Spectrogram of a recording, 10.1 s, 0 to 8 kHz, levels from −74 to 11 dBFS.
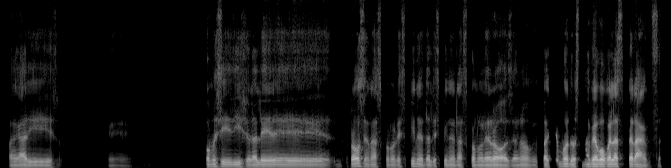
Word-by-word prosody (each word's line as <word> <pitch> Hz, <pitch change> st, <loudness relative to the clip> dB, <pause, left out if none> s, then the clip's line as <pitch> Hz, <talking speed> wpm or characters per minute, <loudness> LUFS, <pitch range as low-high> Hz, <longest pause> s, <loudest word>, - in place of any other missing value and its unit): magari, 80 Hz, -1 st, -3 dB
s 80 Hz, +2 st, -25 dB, 0.7 s
ehm 70 Hz, -1 st, -26 dB, 1.1 s
Come 95 Hz, +1 st, -1 dB
si 95 Hz, -1 st, -1 dB
dice, 90 Hz, -3 st, -3 dB
Dalle 90 Hz, -1 st, 0 dB
mhmm, 90 Hz, -, -27 dB
rose 115 Hz, -2 st, +2 dB
nascono 90 Hz, -1 st, -5 dB
le 90 Hz, -, -5 dB
spine 110 Hz, +4 st, -5 dB
e -, -, -1 dB
dalle 85 Hz, -1 st, -3 dB
spine 90 Hz, 0 st, -5 dB
nascono 80 Hz, 0 st, -4 dB
le 85 Hz, +1 st, +1 dB
rose, 85 Hz, -3 st, +2 dB
no, 90 Hz, +1 st, -3 dB
in 85 Hz, -, -11 dB
qualche -, -, -4 dB
modo 105 Hz, -2 st, +3 dB
sp 95 Hz, -, -13 dB
avevo 105 Hz, +1 st, +7 dB
quella 105 Hz, 0 st, +7 dB
speranza. 85 Hz, -8 st, +1 dB
90 Hz, 155 wpm, -23 LUFS, 80-95 Hz, 1.1 s, avevo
